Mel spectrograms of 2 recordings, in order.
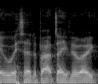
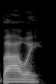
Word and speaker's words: Bowie: It's one of the things, like, it's Bowie, not Bowie, and it just gets to me. It just absolutely gets to me. It's Bowie. He pronounced it Bowie. His son, Zoe Bowie, pronounces it Bowie.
